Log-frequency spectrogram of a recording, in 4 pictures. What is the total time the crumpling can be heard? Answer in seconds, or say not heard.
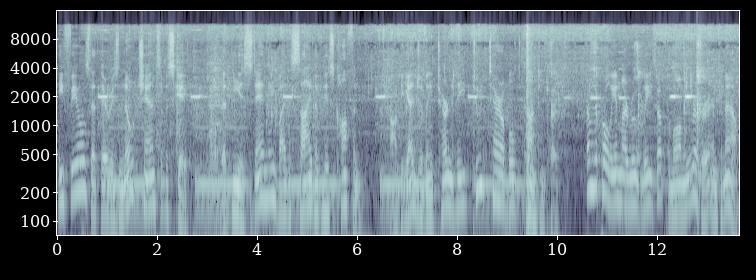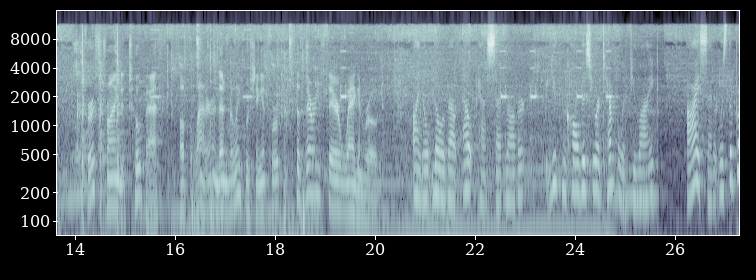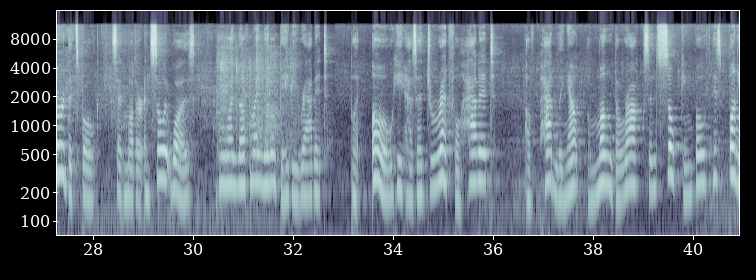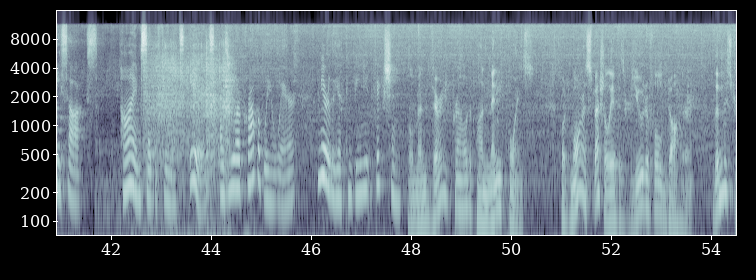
5 s.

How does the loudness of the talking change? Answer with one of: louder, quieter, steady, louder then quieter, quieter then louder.
steady.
